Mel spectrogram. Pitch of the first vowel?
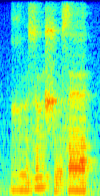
low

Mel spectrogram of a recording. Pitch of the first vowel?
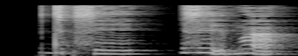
high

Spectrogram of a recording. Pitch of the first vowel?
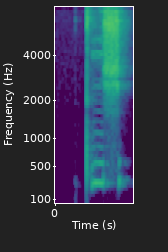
high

